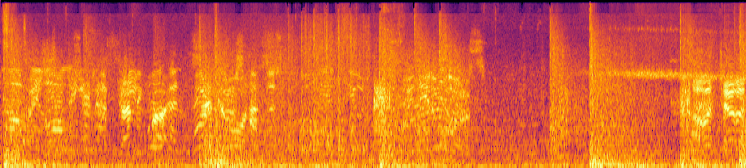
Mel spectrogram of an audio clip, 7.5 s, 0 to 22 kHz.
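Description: Company of Heroes 2 battle sounds: repeated artillery blasts and bursts of gunfire boom and crackle, with a voice talking over the fighting.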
